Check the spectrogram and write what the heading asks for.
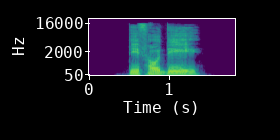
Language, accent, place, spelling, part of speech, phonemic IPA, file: German, Germany, Berlin, DVD, noun, /ˌdeːfaʊ̯ˈdeː/, De-DVD.ogg
- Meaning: DVD (optical disc)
